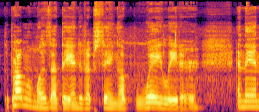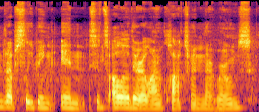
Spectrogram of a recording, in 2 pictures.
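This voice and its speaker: Low-pitched woman narrating a story. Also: fairly even intonation, fairly quick, darkish tone. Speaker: podfic narrator.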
